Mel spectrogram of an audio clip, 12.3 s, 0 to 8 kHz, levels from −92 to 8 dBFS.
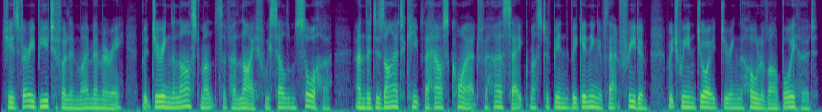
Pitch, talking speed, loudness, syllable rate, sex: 125 Hz, 230 wpm, -18 LUFS, 5.7 syllables/s, male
